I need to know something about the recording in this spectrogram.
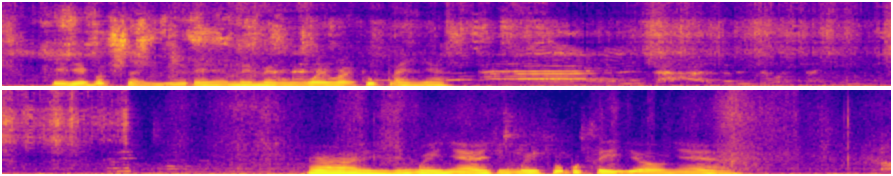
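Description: A woman speaks softly in a sing-song voice close by.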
